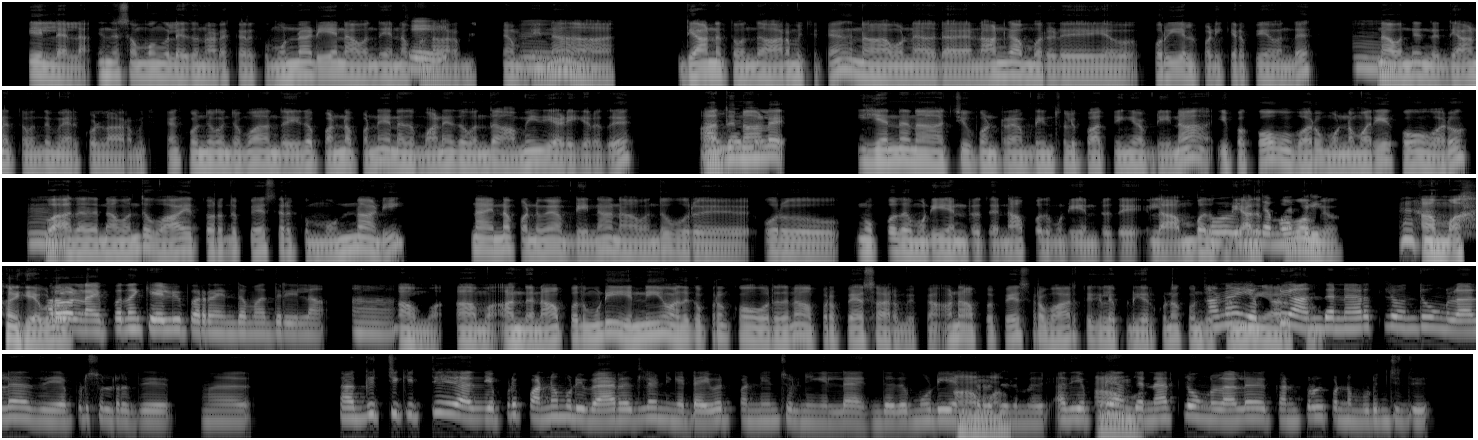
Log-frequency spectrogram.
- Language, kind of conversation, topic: Tamil, podcast, கோபம் வந்தால் நீங்கள் அதை எந்த வழியில் தணிக்கிறீர்கள்?
- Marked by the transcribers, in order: "வருடம்" said as "வருடு"; in English: "அச்சீவ்"; other background noise; other noise; chuckle; in English: "டைவர்ட்"; in English: "கண்ட்ரோல்"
